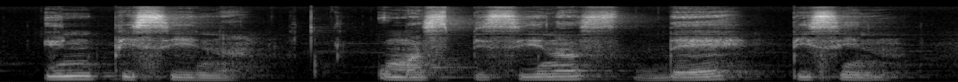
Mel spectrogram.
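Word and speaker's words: piscines: Uma piscina, une piscine, umas piscinas de piscine. A gente não pronuncia o S, não.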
